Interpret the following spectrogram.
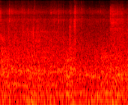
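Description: Hubbub of a crowd moving through a large hall: a steady wash of indistinct voices and footsteps on the floor, with a couple of sharper clicks in the second half.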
